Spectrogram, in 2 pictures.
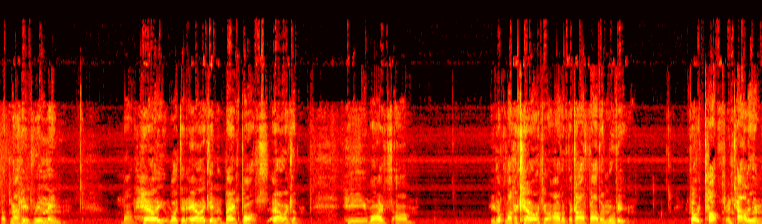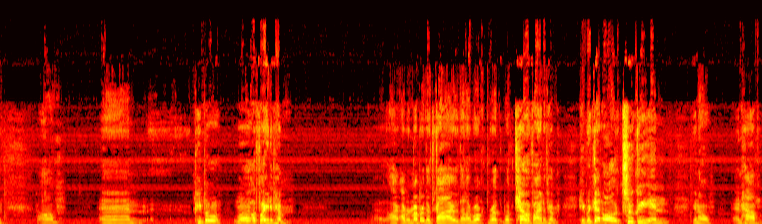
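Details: Deaf man who describes having a "deaf voice"; deaf speech.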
